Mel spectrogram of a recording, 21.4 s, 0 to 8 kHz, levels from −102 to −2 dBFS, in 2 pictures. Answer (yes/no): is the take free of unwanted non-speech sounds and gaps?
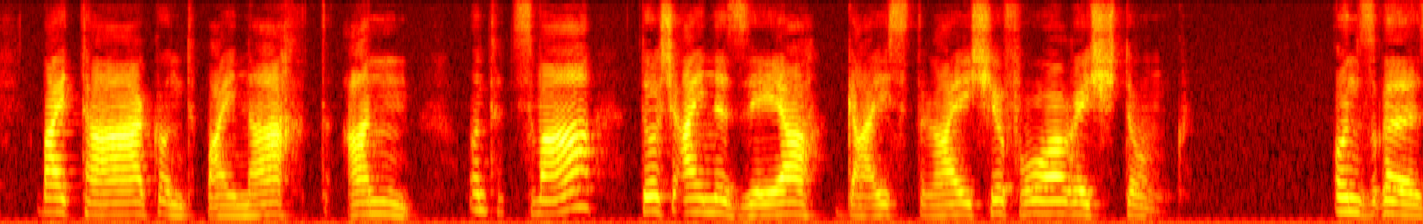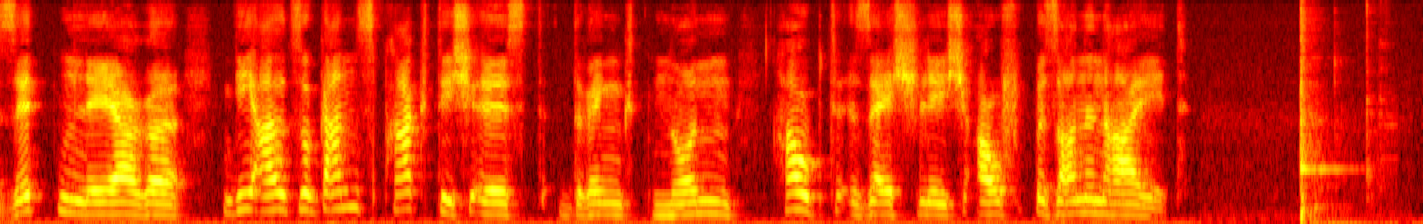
no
